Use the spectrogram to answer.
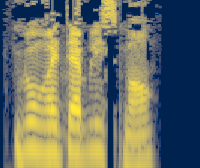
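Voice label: get well soon, French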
